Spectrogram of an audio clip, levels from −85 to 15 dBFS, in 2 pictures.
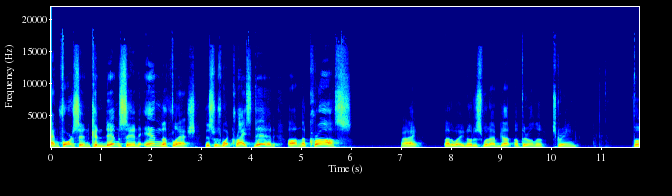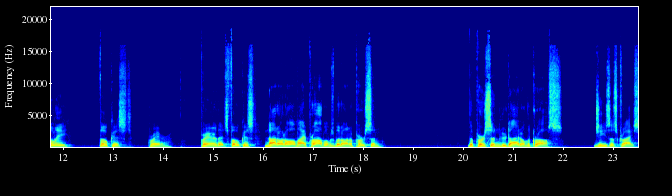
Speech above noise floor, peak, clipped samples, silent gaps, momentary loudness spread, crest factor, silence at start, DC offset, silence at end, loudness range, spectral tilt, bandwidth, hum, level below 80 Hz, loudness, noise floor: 55 dB; -4 dBFS; under 0.1%; none; 13 LU; 18 dB; 0 s; under 0.1%; 0 s; 8 LU; -5.5 dB/octave; 16.5 kHz; none; -56 dBFS; -22 LUFS; -76 dBFS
